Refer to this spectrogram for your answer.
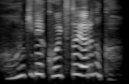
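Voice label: encount fear, Japanese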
